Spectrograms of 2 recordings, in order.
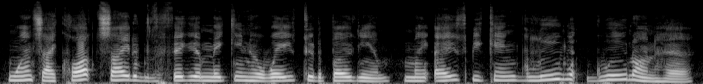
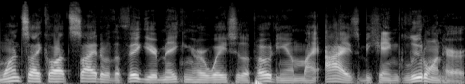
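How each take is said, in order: First: It is read in a cutesy uwu voice. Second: It is read in a normal voice.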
